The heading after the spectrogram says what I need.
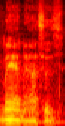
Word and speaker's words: Manassas: Pronounced Manasses.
